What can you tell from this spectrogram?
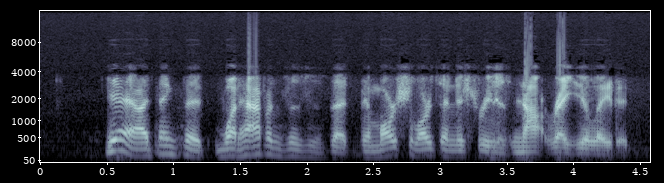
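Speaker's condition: Cleft lip and palate; many surgeries as a child

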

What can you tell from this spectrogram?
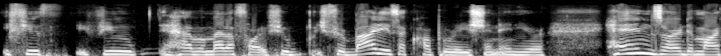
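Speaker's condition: No condition

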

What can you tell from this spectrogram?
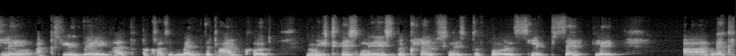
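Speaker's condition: Deafness; deafness audible in voice

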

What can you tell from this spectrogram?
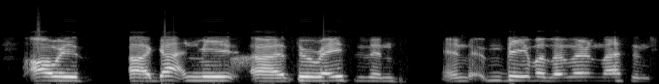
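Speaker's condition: Cerebral palsy; walks with walker

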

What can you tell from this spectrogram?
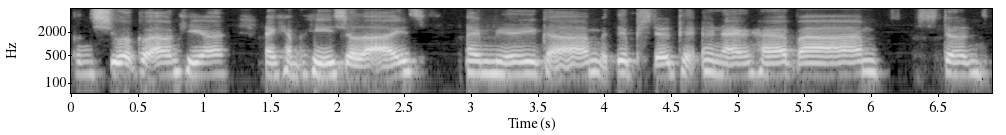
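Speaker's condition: Profound deafness; profound deafness since childhood, 18 years of speech therapy, later learned sign language; learned to talk through speech therapy, unfamiliar speech pattern, sometimes not understood, must repeat herself

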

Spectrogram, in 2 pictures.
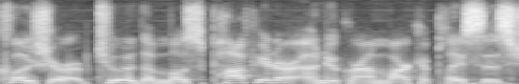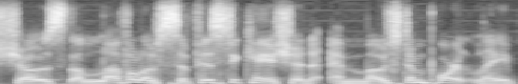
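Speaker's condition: No condition

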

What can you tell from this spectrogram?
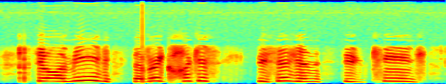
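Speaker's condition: Cerebral palsy; speech affected by cerebral palsy

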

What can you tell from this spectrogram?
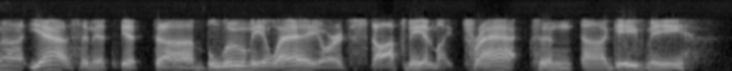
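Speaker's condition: Spasmodic dysphonia; sudden onset

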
